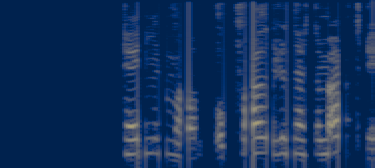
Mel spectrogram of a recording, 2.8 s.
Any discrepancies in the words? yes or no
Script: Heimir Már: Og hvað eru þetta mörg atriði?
yes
